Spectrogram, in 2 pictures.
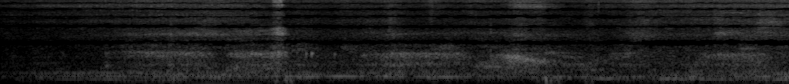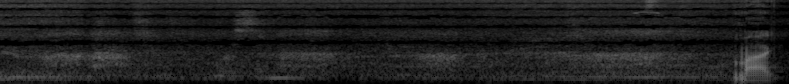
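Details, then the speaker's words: Sleeping adult snoring loudly in a living room, a rough, rasping noise rising and falling with each breath, likened to an airplane taking off: snoring. "God no wonder I can't sleep it sounds like a airplane taken off of my apartment Lord just some earplugs"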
